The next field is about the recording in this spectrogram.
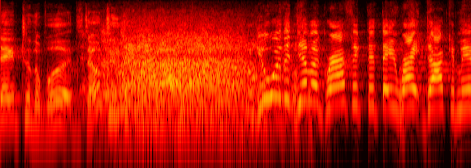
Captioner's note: laughter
